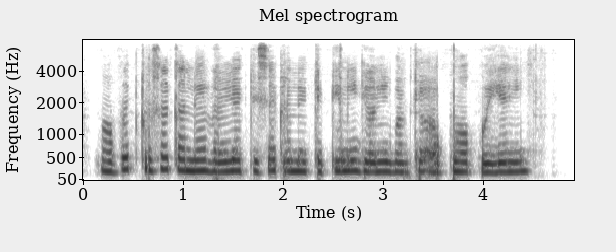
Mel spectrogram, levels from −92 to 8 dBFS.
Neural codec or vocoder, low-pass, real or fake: codec, 44.1 kHz, 1.7 kbps, Pupu-Codec; 7.2 kHz; fake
